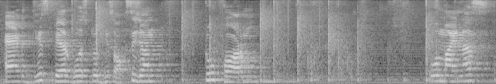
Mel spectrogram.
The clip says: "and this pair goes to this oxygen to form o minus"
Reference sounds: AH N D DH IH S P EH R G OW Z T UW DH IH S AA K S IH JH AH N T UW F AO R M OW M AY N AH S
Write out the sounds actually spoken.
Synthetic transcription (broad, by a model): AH N D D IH S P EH R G OW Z T UW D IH S AA K S IH JH AH N T UW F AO R M OW M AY N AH S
